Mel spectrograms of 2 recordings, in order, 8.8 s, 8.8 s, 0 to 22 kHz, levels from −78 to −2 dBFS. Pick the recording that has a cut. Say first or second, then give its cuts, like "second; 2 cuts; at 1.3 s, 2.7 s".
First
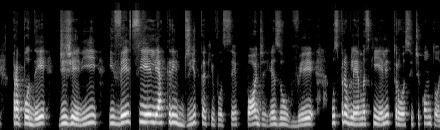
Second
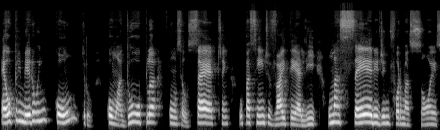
first; 2 cuts; at 2.6 s, 6.4 s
